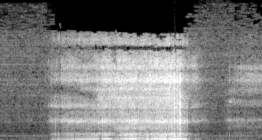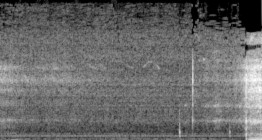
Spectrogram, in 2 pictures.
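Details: Man snoring, poster suspects borderline sleep apnea: one loud, rough, vibrating snore on breathing in, then quiet breathing with faint room noise; snoring.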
